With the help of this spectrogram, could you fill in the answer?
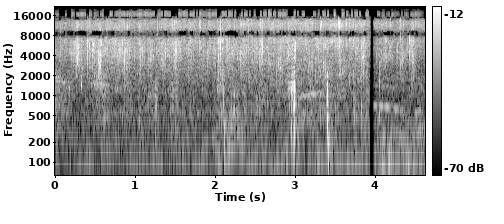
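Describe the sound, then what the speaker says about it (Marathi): Steady patter of rainwater falling from above at Jivdhan Fort in Maharashtra, like a cascade splashing down, continuous and fairly faint, with a few sharper drips standing out. "पण आता इथं हे वरून पाणी पडतंय पावसाचं"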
